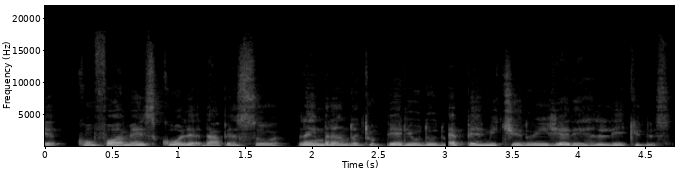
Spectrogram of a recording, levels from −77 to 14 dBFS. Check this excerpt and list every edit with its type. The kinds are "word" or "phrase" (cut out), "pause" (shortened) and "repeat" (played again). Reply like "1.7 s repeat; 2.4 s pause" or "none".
1.3 s word; 2.4 s word; 3.0 s word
